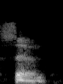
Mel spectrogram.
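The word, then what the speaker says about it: syn: But it comes out like S-O-O-N, by the way you say it, not sun. But to transliterate it comes out with a long U sound.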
